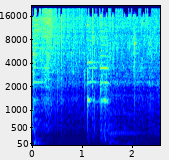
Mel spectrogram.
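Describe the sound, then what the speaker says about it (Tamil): Mustard seeds splutter in hot oil for a Tamil kattu saaru, a dense frying hiss broken by scattered sharp pops and crackles close by, with no speech. "ஸோ இப்போ கடுகு பொரிய ஆரம்பிக்கிறது இல்லையா"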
